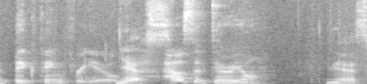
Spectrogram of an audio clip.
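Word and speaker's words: House of Deréon: House of Darion. Yes. Right. Listen to you. Oh, I learned you fast. You pronounced it right.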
